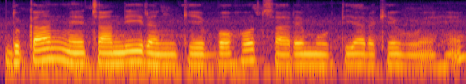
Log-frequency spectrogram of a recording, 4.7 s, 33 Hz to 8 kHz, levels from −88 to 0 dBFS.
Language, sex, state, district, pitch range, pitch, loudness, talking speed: Hindi, male, Arunachal Pradesh, Lower Dibang Valley, 115-130 Hz, 120 Hz, -17 LUFS, 140 wpm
